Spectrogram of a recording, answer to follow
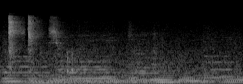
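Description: Three sharp clicks in the first half-second as hands work the motor's wiring and multimeter, over background music of steady held tones.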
